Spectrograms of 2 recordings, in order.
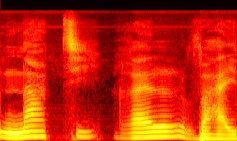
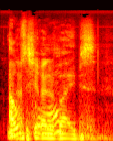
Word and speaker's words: Nattirel Vybs: Le groupe s'appelle Naturel Vibes, c'est ça, hein? Yes, ouais, c'est ça même. On a retenu la prononciation. Mais voilà, exactement. Super, Naturel Vibes.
